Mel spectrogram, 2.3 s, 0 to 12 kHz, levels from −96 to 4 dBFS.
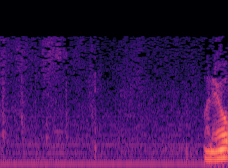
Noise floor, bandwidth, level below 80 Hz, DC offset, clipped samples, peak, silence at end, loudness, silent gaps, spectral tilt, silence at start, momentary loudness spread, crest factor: -51 dBFS; 6.2 kHz; -52 dBFS; under 0.1%; under 0.1%; -8 dBFS; 0 s; -38 LUFS; none; -9 dB/octave; 2.05 s; 16 LU; 22 dB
